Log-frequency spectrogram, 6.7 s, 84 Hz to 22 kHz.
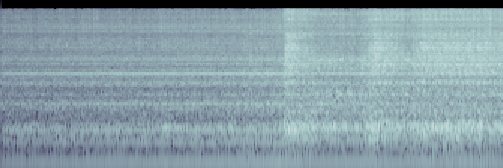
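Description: Drilling machine running with a 5/16 in twist drill cutting into a cast iron valve chest: a steady motor hum and whine, getting louder, with a rougher, louder cutting noise from about four seconds in as the bit bites deeper into the iron.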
